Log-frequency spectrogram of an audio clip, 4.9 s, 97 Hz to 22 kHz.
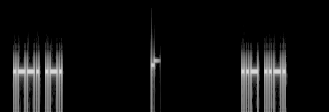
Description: Morse code, heard as a keyed tone, about 36 wpm, 700 Hz. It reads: PR UF
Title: Top Two Letter Combinations in Words 35wpm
